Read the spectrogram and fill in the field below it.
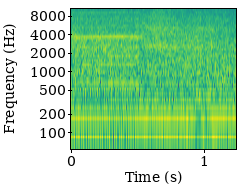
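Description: A race car engine at a steady high drone during a lap in the racing game Project Cars, loud and continuous with a slight pitch shift near the end.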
